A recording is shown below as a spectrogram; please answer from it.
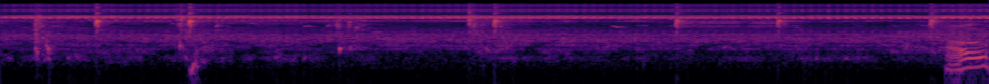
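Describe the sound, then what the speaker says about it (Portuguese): Birds chirping and cooing near a fishing spot at dusk, with sharp repeated calls over a steady insect-like hum and occasional handling noises. "os passarinhos tá alegre aí dentro aí"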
